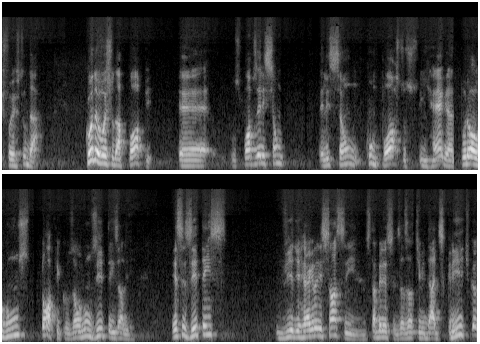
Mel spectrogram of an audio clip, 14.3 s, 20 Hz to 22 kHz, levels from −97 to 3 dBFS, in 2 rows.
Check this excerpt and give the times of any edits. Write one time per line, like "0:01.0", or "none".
0:06.8

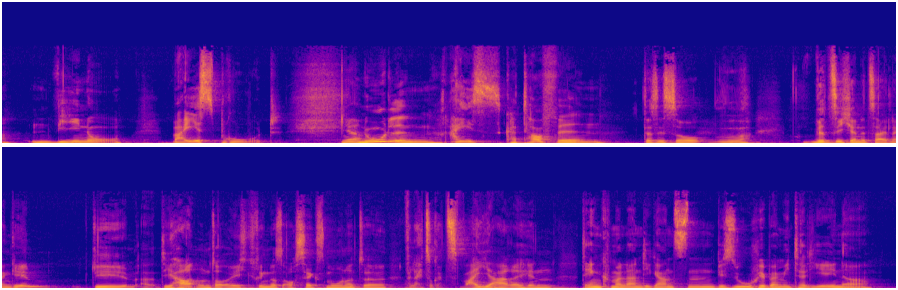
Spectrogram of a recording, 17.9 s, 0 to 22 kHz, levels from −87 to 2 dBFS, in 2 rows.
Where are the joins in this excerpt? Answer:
0:13.0
0:14.7

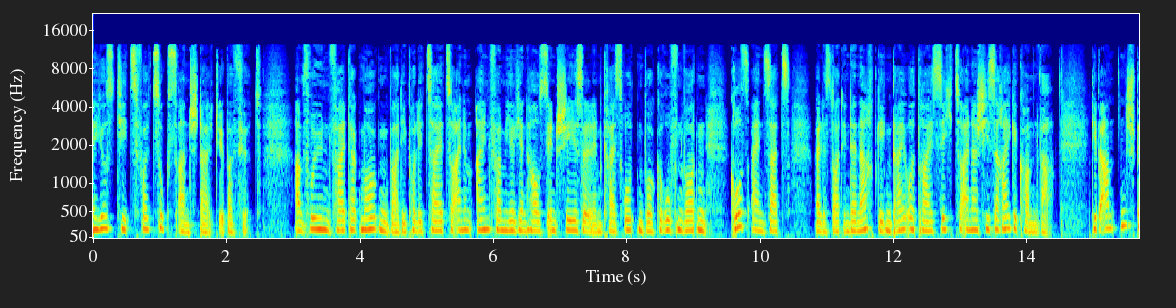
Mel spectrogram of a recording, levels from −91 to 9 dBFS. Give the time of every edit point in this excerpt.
none

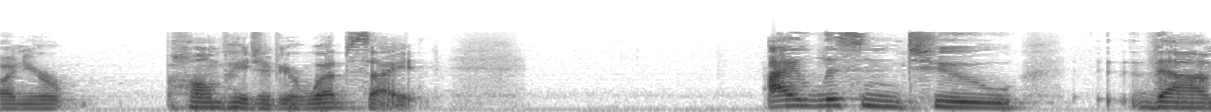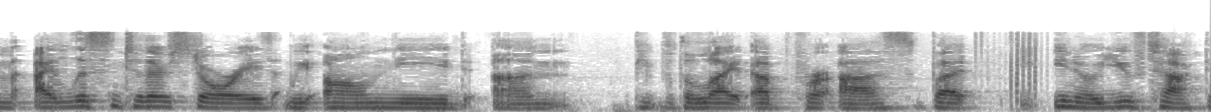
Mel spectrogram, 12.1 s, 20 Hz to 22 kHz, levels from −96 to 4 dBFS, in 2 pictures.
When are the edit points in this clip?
0:03.8
0:07.5

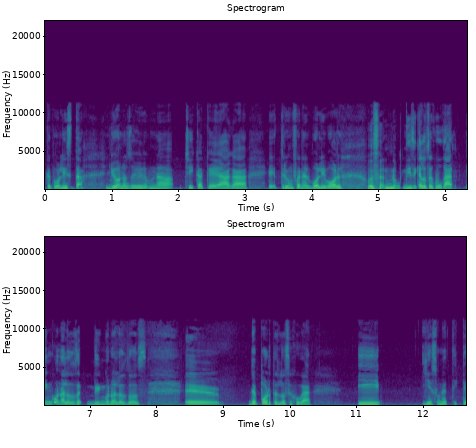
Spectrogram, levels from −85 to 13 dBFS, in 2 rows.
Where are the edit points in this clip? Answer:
none

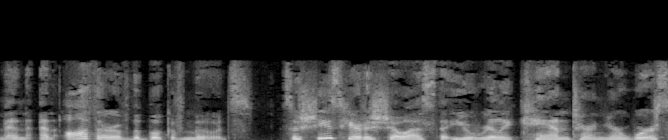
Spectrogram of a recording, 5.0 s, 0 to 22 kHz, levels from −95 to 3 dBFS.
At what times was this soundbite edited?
0:02.1

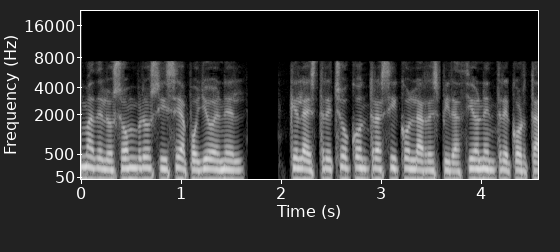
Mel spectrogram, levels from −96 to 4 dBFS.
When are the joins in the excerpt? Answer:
none

